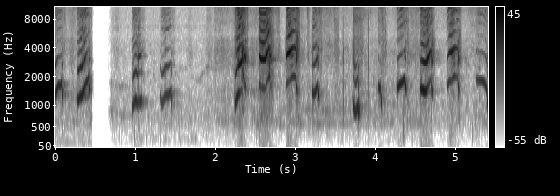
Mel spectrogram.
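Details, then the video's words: Puppy whining in high, bent yelps: two short cries, a pause, then a fast run of about a dozen rising-and-falling whimpers, some with a wavering, strained edge. "Cute Puppy Sound Effect"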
